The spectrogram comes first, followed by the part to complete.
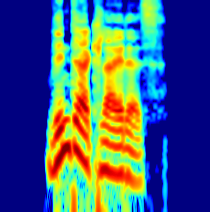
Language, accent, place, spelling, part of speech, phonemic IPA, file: German, Germany, Berlin, Winterkleides, noun, /ˈvɪntɐˌklaɪ̯dəs/, De-Winterkleides.ogg
- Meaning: genitive singular of Winterkleid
